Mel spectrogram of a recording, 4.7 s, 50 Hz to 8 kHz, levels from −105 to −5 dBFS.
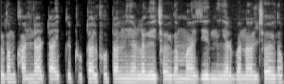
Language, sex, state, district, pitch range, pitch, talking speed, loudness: Angika, male, Bihar, Bhagalpur, 125-130 Hz, 125 Hz, 190 wpm, -18 LUFS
